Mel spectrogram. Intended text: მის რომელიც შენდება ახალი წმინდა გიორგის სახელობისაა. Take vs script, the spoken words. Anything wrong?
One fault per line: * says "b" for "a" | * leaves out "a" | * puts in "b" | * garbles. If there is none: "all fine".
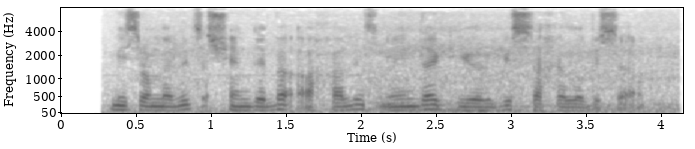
all fine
